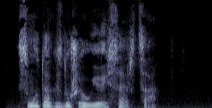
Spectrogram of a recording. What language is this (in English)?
Belarusian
